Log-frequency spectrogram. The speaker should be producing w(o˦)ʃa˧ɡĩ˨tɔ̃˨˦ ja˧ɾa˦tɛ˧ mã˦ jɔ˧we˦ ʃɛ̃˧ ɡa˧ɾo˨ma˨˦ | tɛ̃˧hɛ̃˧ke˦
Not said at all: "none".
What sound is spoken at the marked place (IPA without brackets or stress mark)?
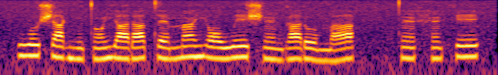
o˦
